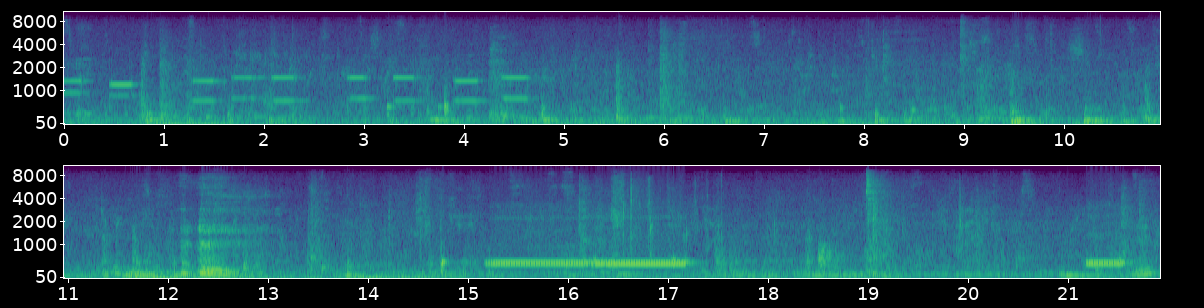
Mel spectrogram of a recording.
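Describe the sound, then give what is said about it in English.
A rapid string of touch-tone beeps as a phone number is dialed to reach a witness during an Oregon House Judiciary Committee hearing. A pause follows, then a steady ringing tone sounds for about two seconds and starts again at the end, over faint room noise. “And now we'll try to get Mr. Basner on the phone.”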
